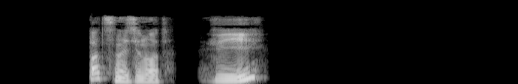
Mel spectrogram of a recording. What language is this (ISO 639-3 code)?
lav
